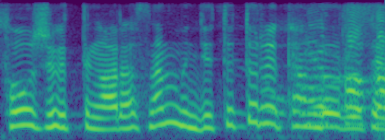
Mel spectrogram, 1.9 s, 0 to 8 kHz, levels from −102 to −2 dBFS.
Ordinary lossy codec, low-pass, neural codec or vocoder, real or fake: none; 7.2 kHz; none; real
